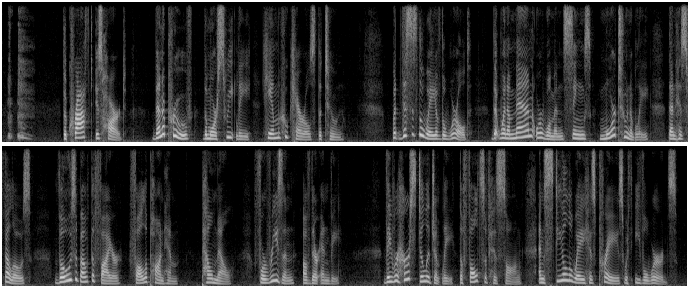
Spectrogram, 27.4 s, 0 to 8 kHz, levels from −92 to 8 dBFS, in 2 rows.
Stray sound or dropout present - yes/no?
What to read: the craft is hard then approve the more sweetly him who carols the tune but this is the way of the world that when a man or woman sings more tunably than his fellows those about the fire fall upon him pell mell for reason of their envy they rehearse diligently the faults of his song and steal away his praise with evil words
yes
